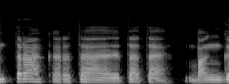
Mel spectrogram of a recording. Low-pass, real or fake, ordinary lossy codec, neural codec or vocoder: 10.8 kHz; real; Opus, 64 kbps; none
